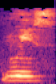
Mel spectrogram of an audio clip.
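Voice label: "nuis", Spanish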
